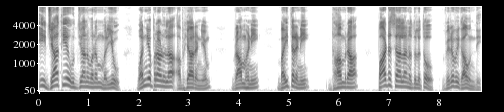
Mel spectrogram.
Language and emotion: Telugu, neutral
